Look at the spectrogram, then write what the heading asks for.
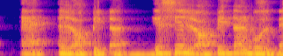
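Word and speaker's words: L'Hôpital: इसे लॉपिटल बोलते हैं, प्रोनाउंसिएशन इसका सही लॉपिटल होता है, लेकिन कुछ लोग किसे बोलते हैं एल हॉस्पिटल, तो प्रोनाउंसिएशन पे मत जाना है ना, मैंने बता दिया। इसका जो करेक्ट प्रोनाउंसिएशन होता है वो होता है लॉपिटल, एच इसमें क्या होता है, तो साइलेंट होता है, और कुछ लोग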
